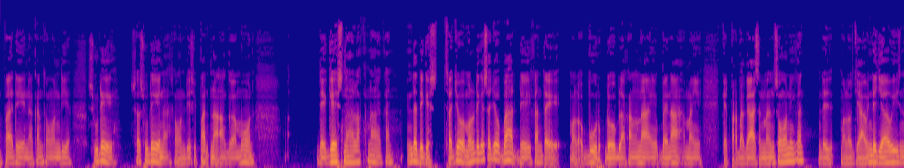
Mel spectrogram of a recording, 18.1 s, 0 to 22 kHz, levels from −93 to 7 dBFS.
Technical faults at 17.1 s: MP3 compression; pre-echo

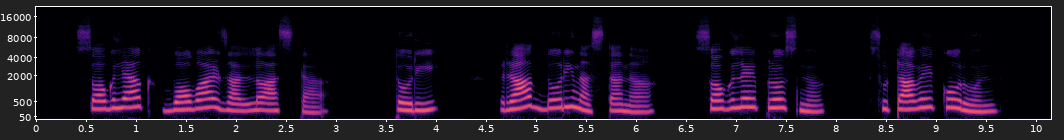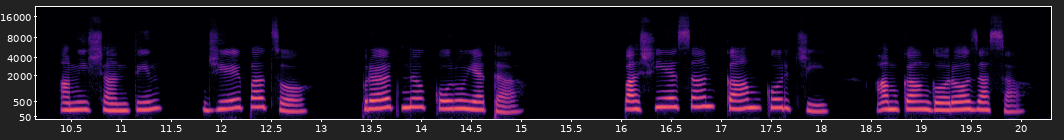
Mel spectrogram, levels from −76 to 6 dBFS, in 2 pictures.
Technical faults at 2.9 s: none

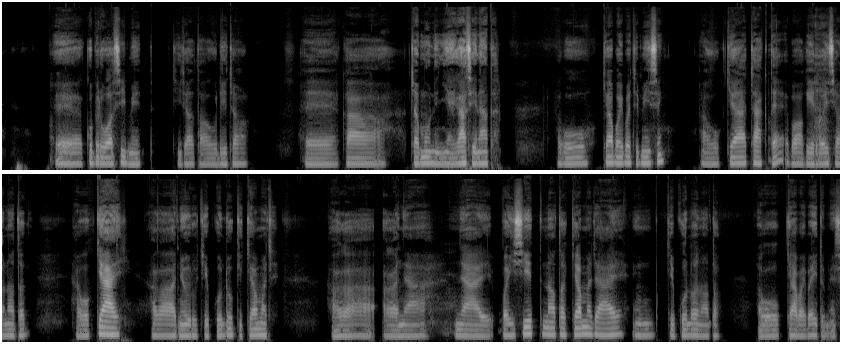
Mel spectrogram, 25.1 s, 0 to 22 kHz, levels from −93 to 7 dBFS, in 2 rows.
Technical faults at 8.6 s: none

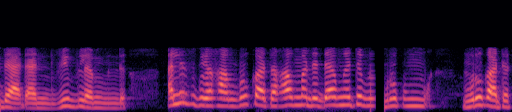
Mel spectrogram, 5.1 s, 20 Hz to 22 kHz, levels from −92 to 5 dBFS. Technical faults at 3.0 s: none

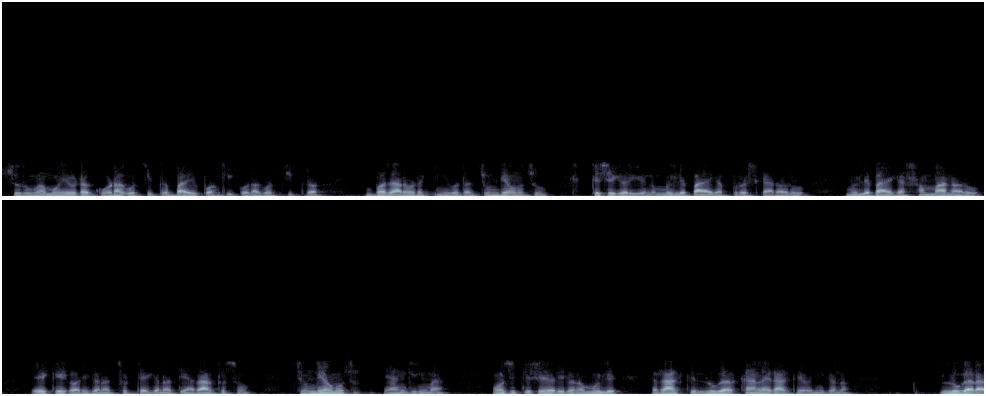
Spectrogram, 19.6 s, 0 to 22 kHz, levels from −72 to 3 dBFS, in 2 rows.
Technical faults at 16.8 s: GSM full-rate codec

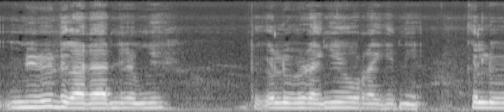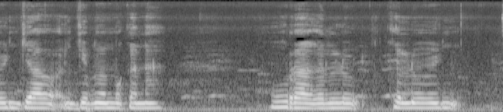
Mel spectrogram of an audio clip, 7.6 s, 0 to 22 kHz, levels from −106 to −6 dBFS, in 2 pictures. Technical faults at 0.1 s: none

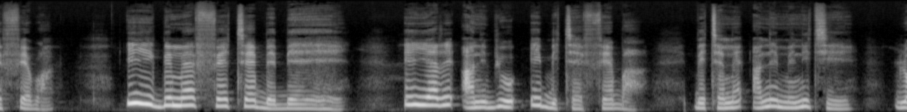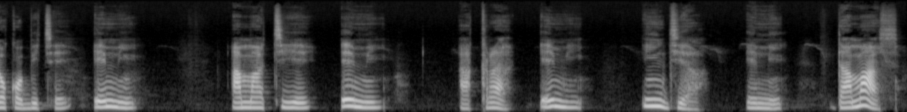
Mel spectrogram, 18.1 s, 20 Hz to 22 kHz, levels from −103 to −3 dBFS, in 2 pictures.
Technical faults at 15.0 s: none

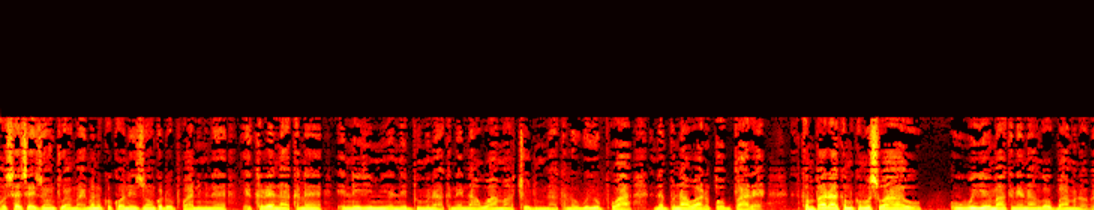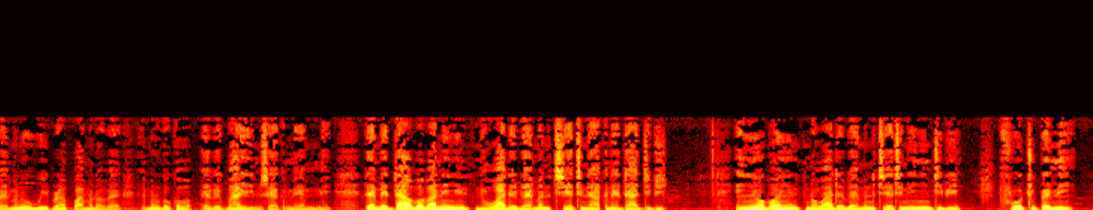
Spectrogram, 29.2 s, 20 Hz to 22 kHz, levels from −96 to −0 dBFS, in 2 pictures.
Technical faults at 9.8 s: Vorbis compression; pre-echo

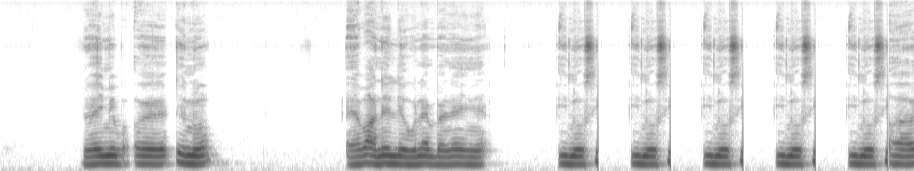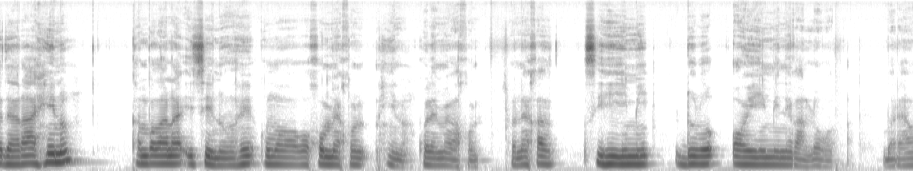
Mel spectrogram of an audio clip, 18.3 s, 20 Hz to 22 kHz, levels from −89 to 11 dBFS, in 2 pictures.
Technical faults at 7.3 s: broken-record loop

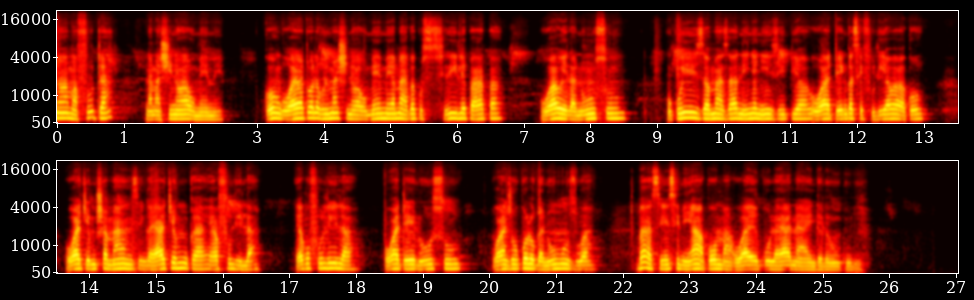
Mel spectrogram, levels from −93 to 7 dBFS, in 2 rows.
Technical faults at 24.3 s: none

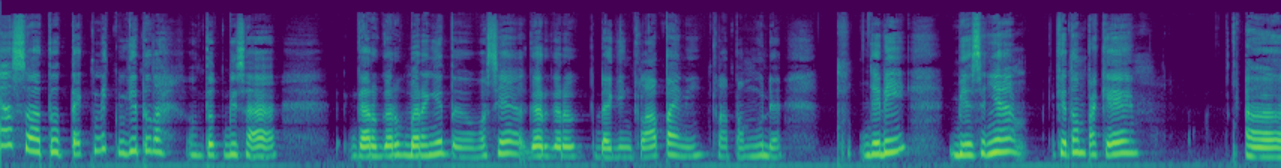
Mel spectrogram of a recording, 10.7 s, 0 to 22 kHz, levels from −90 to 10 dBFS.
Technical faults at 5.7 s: none

